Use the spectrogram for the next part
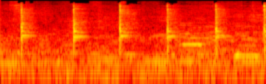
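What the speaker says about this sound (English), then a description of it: "Now you'll notice here I'm doing lots of like light hammer blows." Light hammer blows ring on hot metal at a blacksmith's forge during a Renaissance faire demonstration, six evenly spaced sharp strikes about a quarter second apart, close and moderately loud over a low background murmur.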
